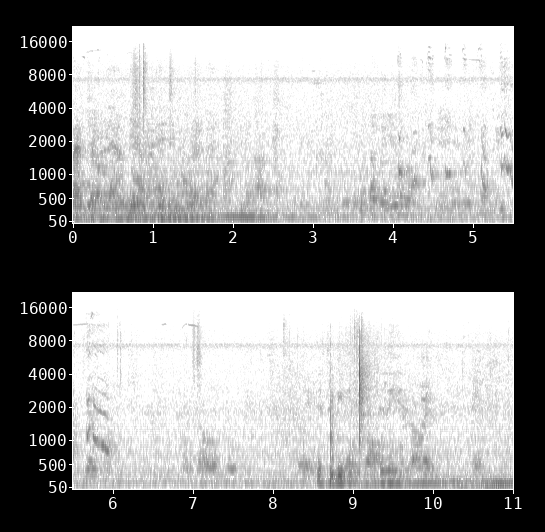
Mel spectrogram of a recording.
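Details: Jack Russell Terrier puppies giving soft, high whimpers and short squeaky yips in scattered bursts, clustered around the middle, over a low steady hum with human voices and occasional clicks and knocks.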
